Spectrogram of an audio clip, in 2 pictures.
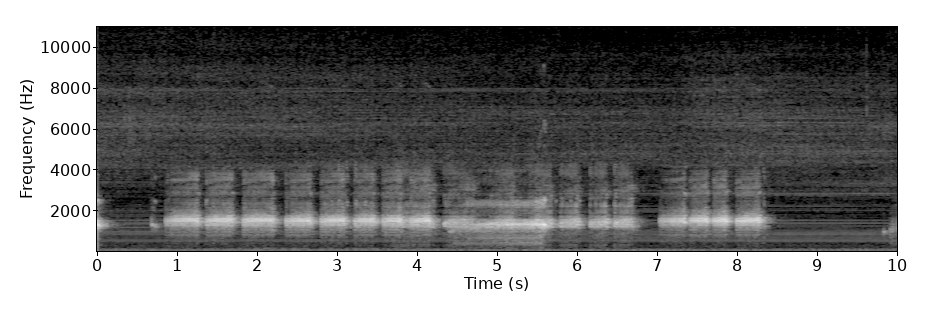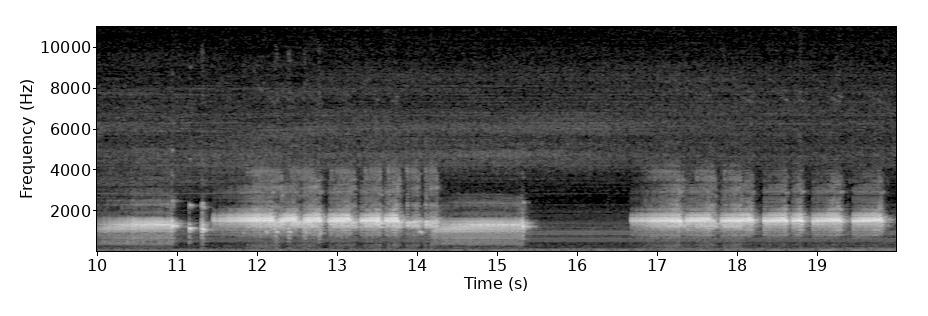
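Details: Frogs croaking in rice fields during the rainy season near a village: bursts of rapid, rattling croaks centered mid-pitch, several seconds long, separated by brief quiet gaps, with a faint low hum underneath.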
